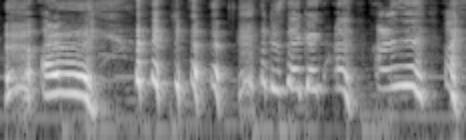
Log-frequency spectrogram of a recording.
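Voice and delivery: breaking into laughter; laughing. Real, not acted. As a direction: laugh through the words. Laughing mid-story.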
